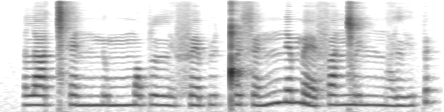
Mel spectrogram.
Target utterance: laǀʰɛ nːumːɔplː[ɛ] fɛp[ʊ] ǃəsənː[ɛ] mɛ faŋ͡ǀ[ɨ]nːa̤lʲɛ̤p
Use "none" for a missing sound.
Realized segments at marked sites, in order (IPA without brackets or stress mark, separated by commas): ɛ̤, ʉ, ɛ, ʉ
